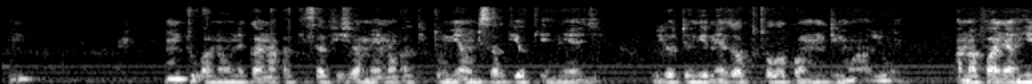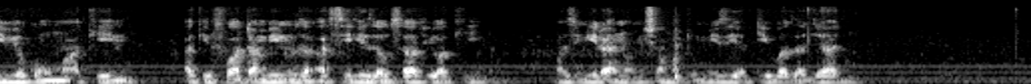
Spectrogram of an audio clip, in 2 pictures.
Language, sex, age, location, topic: Swahili, male, 18-24, Nairobi, health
